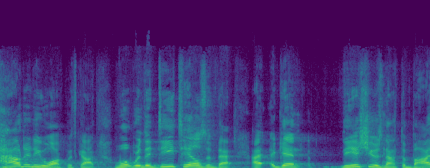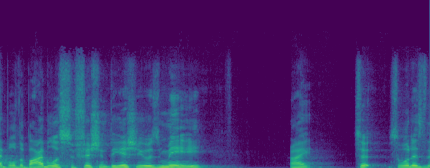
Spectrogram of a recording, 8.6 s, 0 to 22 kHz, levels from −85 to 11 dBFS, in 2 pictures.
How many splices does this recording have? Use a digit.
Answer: 0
